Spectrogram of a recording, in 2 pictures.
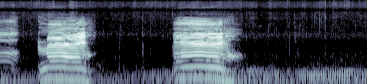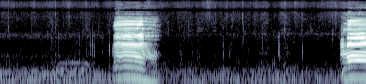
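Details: Cows from a herd of dozens running happily through green rice fields on a cattle farm, sounding loud drawn-out moos about every three to six seconds, each strongly harmonic, with quieter rumble between.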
